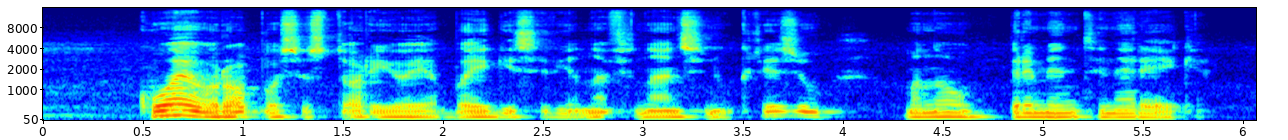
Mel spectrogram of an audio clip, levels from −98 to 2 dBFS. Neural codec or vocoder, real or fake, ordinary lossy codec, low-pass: vocoder, 44.1 kHz, 128 mel bands every 256 samples, BigVGAN v2; fake; AAC, 96 kbps; 14.4 kHz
